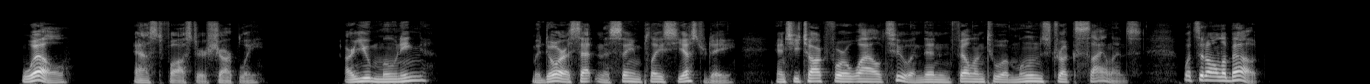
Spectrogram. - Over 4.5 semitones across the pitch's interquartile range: Yes, average, 5.0 semitones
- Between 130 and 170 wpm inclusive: Yes, slow, 135 wpm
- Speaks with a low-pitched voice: Yes, low, 125 Hz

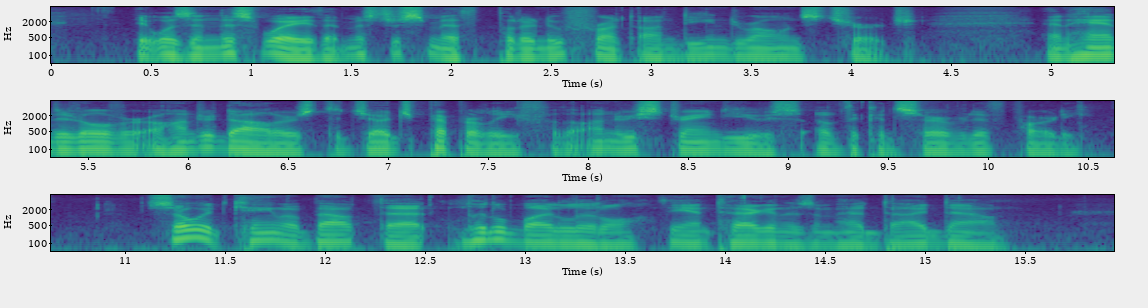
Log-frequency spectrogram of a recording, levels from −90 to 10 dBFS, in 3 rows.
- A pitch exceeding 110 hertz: No, very low, 95 Hz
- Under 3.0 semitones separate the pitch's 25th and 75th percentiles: Yes, narrow, 2.5 semitones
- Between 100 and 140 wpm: No, average, 175 wpm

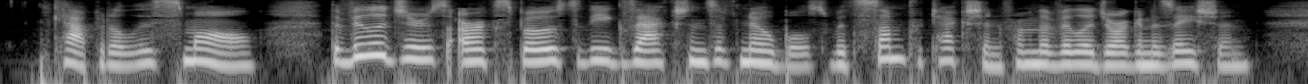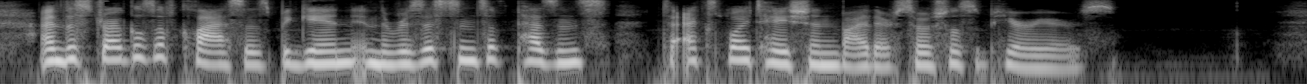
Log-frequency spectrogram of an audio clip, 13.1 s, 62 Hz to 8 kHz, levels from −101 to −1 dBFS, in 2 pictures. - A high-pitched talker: Yes, high, 210 Hz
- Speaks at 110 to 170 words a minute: Yes, average, 165 wpm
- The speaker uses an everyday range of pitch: Yes, average, 3.9 semitones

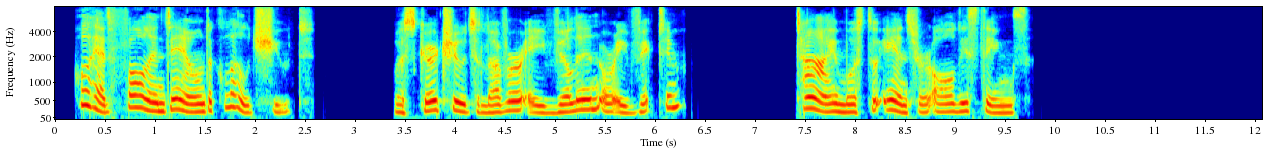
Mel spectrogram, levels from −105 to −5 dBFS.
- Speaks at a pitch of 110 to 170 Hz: No, high, 215 Hz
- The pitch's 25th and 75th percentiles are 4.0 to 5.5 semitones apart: Yes, average, 4.7 semitones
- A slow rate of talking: Yes, slow, 110 wpm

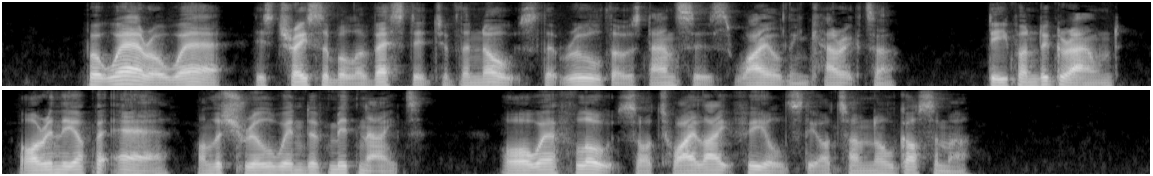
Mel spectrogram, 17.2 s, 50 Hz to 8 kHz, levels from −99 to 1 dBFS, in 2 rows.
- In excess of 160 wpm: No, average, 150 wpm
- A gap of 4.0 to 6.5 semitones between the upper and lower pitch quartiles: No, average, 3.6 semitones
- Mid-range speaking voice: No, low, 100 Hz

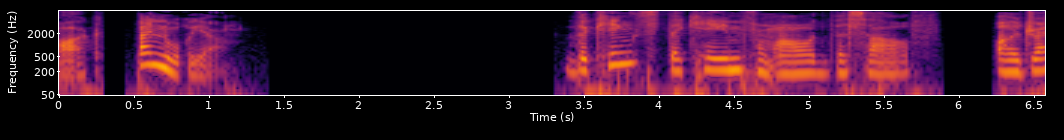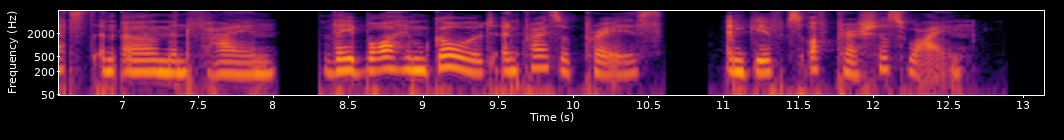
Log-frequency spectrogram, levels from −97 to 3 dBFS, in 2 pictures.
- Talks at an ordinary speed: No, slow, 120 wpm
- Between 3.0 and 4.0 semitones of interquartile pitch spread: Yes, average, 3.3 semitones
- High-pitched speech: Yes, high, 205 Hz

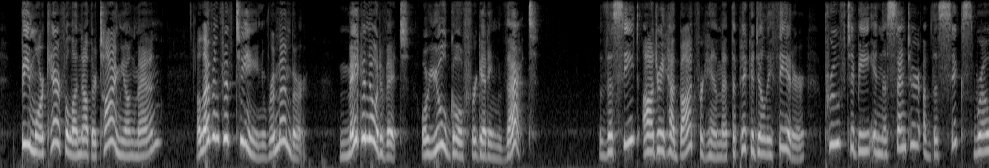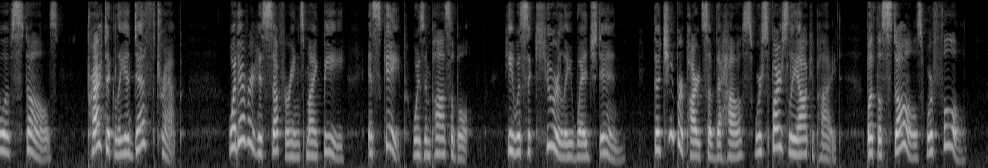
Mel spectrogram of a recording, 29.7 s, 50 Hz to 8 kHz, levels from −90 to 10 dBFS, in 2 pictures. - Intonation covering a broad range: Yes, wide, 7.8 semitones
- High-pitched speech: Yes, very high, 255 Hz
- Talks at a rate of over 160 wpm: No, average, 150 wpm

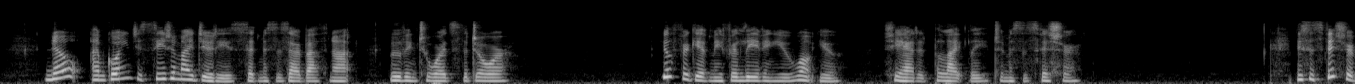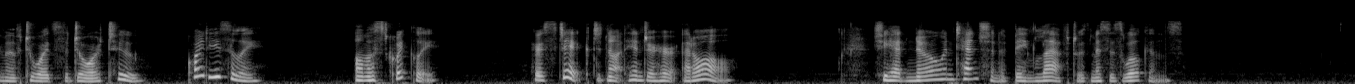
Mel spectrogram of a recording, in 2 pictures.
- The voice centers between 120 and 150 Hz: No, medium, 170 Hz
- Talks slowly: Yes, slow, 130 wpm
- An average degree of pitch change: Yes, average, 5.0 semitones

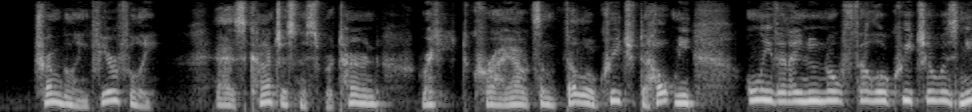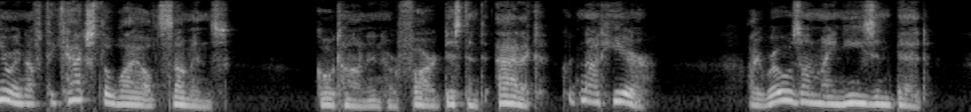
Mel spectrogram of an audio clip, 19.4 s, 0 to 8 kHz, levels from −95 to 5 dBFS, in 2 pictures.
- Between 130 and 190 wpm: Yes, average, 145 wpm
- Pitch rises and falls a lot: Yes, wide, 7.0 semitones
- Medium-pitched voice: Yes, medium, 155 Hz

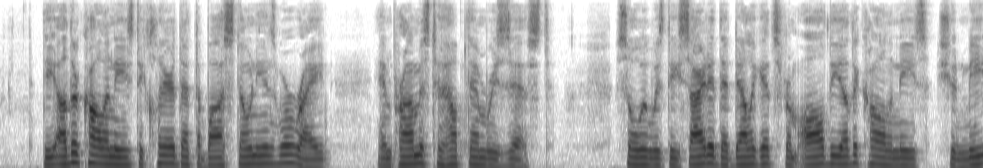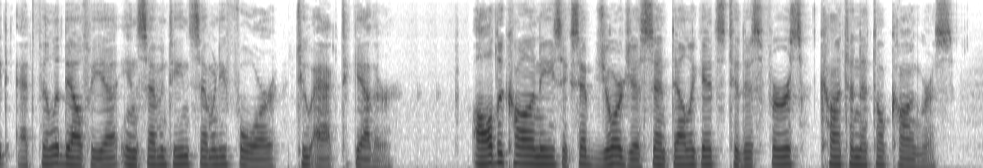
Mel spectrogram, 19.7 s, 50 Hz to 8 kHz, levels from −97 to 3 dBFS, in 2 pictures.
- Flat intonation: Yes, narrow, 2.3 semitones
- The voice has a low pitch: Yes, low, 130 Hz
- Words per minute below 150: Yes, average, 140 wpm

